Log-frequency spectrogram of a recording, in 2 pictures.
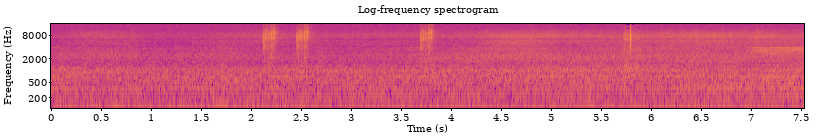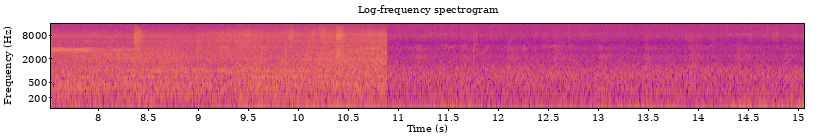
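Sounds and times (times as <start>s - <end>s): locomotive low rumble: 0.0s - 15.0s
sharp clicks: 2.1s - 2.7s, 3.6s - 3.9s, 8.3s - 8.6s
high squeal: 6.6s - 10.9s.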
